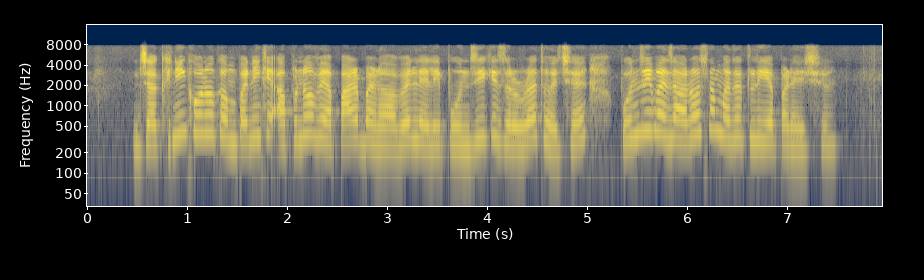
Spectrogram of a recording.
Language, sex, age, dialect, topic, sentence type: Maithili, female, 56-60, Angika, banking, statement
